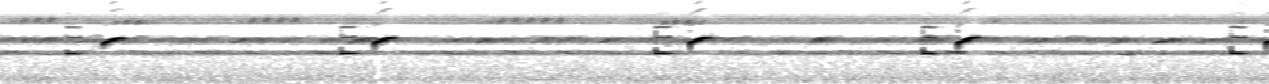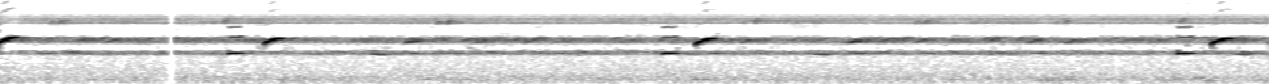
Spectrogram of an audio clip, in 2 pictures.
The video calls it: Relaxing Rainforest Coqui Sound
